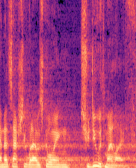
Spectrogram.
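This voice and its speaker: With a Midwestern American accent, a man speaks with ordinary pitch variation amid noticeable background noise and audible room echo. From Kansas, US. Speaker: seminarian. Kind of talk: testimony.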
